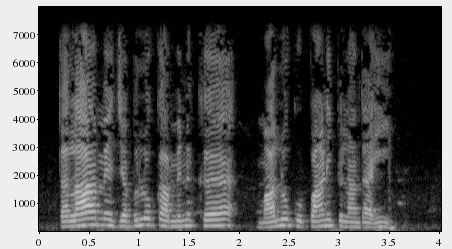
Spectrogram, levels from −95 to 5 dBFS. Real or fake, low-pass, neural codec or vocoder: real; 7.2 kHz; none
